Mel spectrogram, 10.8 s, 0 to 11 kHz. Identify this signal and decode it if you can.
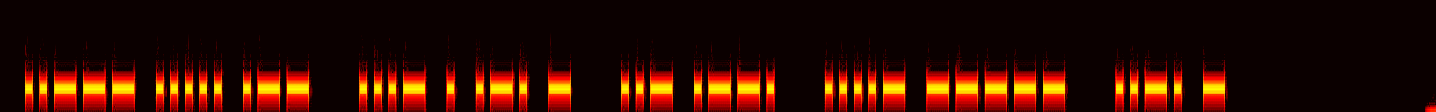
Morse code, heard as a keyed tone, about 22 wpm, 700 Hz. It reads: 25W VERT UP 40 FT
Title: K1USN SST QSO Practice 22wpm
